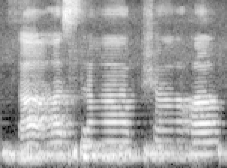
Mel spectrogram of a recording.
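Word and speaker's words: সহস্রাক্ষঃ: হ হচ্ছে এইরকম, তাহলে সহস্রাক্ষাহ, সাহস, তারপর আবার সকারের নিচে দাগ রয়েছে, তাহলে তারপরে স্রতে উপরে রয়েছে, তাহলে প্রথম সকারে আমি নিচে নামিয়ে দেবো, কিরকম হবে, পুরুখাহ সহস্রাক্ষাহ সহস্রপাত, বুঝা যাচ্ছে কিরকম হলো, পুরুখাহ সহস্রাক্ষাহ সহস্রপাত, বলুন।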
